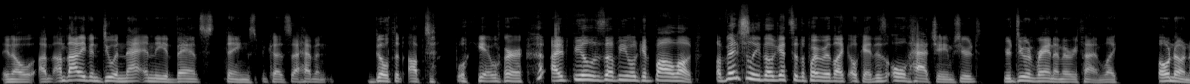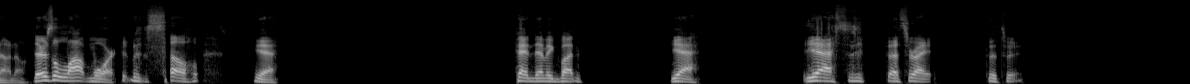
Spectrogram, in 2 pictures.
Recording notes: This was a live class recorded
